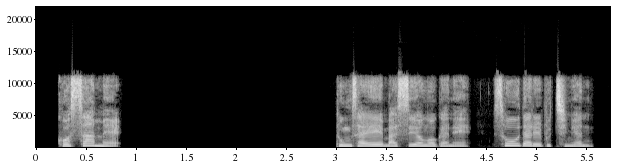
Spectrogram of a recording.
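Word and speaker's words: 小雨: 큰 비와 가랑비는 아메 앞에 각각 클대, 작을소를 써서 표현합니다. 발음에 유의해서 들어보세요. 大雨、大雨、小雨、小雨。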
